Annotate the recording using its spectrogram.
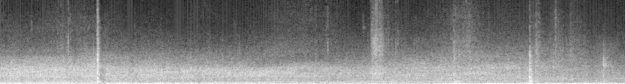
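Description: Steady low rumble of nearby highway traffic. A few light knocks and clicks sound as someone climbs aluminium RV entry steps.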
